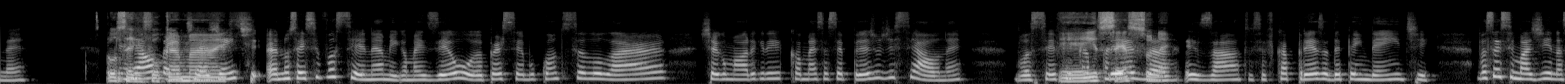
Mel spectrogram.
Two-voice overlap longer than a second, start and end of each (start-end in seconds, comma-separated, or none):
1.1-2.6, 10.6-11.8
